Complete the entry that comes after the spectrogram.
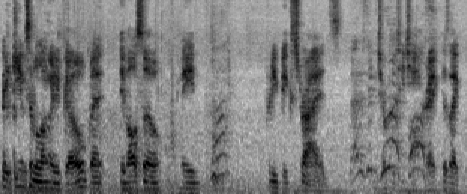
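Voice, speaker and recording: A man's voice: low-pitched, wildly swooping pitch, moderate pace. A man in casual chat, an agreeable and curious listener commenting as he watches. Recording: off-mic, chatter and game sound behind.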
